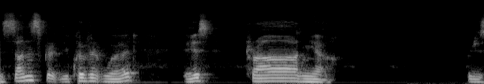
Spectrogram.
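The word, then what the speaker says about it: prajñā: In Sanskrit, the equivalent word is prajna, which is spelled P-R-A-J-N-A.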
